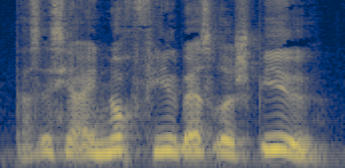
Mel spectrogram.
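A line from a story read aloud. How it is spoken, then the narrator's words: Calling out. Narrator (German): rief glänzende Forelle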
